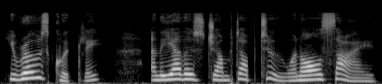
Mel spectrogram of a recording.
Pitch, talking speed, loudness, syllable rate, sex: 210 Hz, 190 wpm, -20 LUFS, 4.9 syllables/s, female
